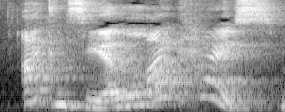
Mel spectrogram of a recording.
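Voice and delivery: high, loud call. Acted. Mum spotting the lighthouse, calling out. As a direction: call out across the island. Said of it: "Mum calls out".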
